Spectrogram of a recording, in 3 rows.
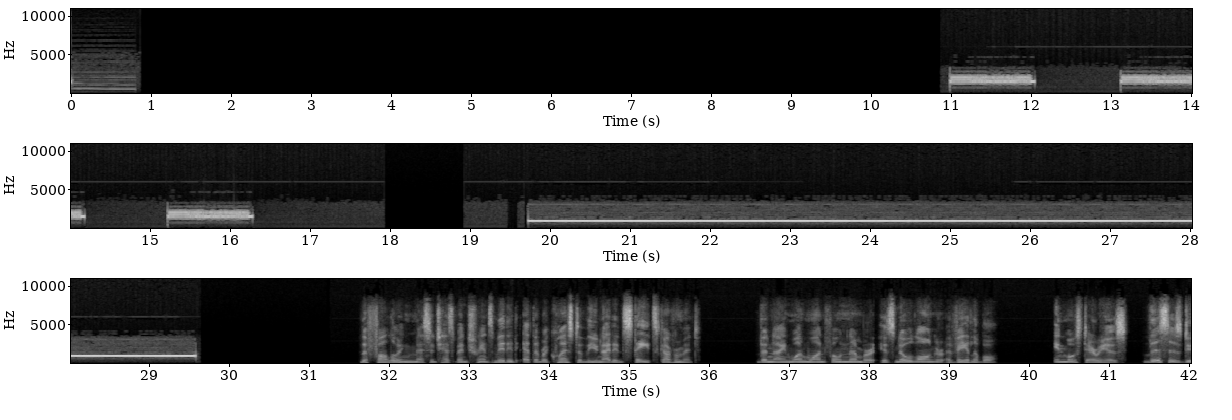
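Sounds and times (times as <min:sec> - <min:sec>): warbling data bursts: 0:13.2 - 0:14.2.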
